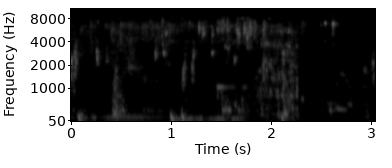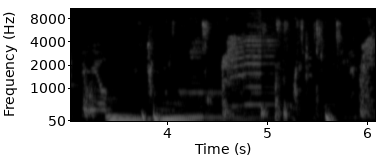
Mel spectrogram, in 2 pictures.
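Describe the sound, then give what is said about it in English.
Running water splashes as hands are washed, with irregular clicks and clatter in broken bursts and a short near-silent gap partway through. “I'm going to wash our hands because otherwise this is going to be super difficult.”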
